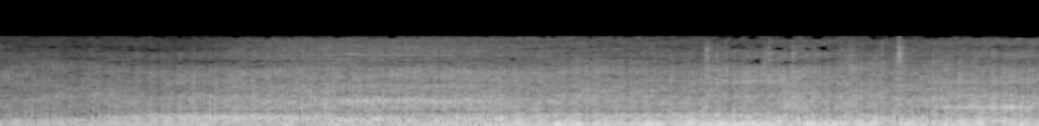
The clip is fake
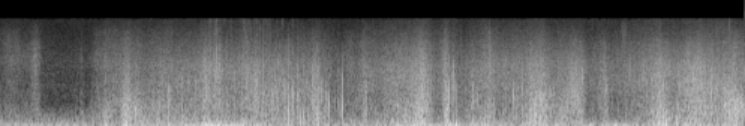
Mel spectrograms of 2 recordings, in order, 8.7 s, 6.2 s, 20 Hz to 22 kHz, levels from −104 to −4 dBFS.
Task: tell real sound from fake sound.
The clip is real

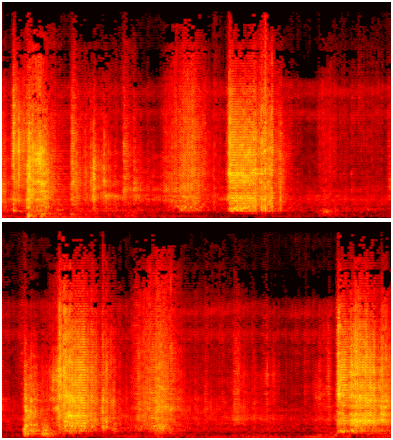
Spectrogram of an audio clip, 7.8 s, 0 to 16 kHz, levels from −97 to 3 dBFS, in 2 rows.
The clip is fake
